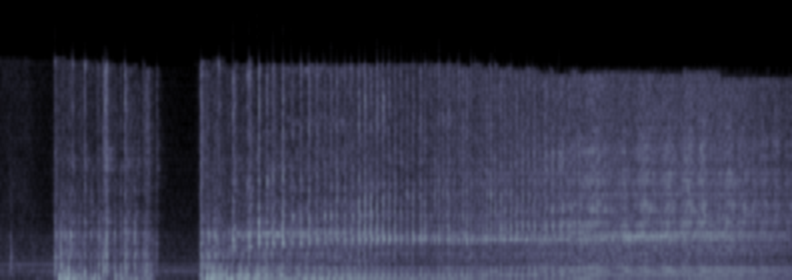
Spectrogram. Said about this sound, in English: Now I will pull the starter rope until it fires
